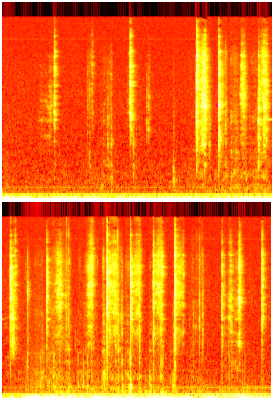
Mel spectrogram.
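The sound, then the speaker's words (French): Utensils clink and scrape against a bowl as coconut butter and shea butter are scooped out and weighed for a recipe, a steady run of many quick metallic taps and rubs, getting busier toward the end, with no speech. “donc là j'ai pesé mon beurre de coco, mon beurre de karité”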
